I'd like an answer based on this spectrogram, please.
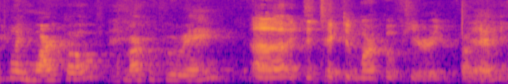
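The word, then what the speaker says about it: Furey: Detective Marco Fury. Okay. Yeah, Fury. Okay. He's not French. But Well, that's the way it's spelled. It says F-U-R-E-Y.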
